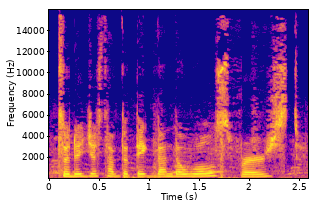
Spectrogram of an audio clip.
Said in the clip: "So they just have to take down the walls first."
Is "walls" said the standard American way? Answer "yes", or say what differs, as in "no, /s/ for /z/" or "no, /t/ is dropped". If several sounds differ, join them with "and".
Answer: no, /s/ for /z/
